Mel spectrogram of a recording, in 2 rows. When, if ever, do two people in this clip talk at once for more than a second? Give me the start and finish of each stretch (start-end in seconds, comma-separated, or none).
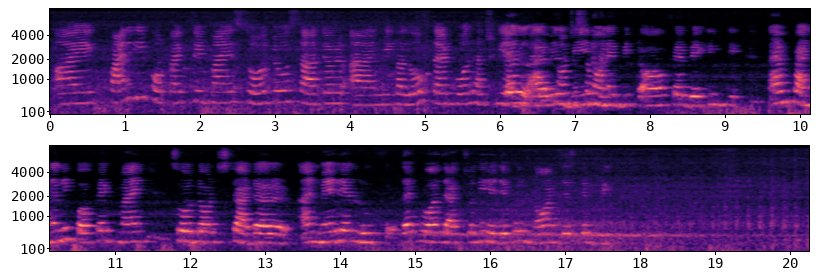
6.0-7.4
